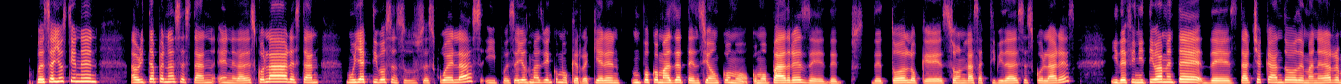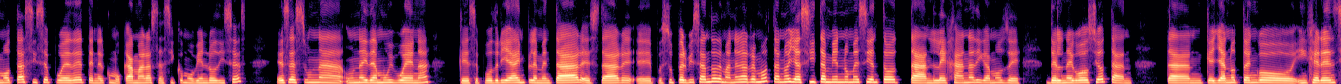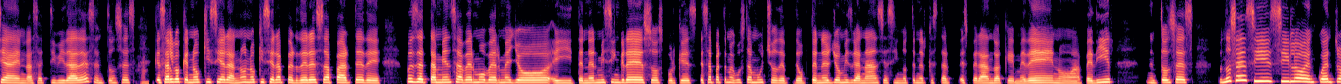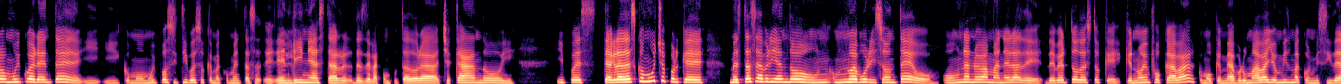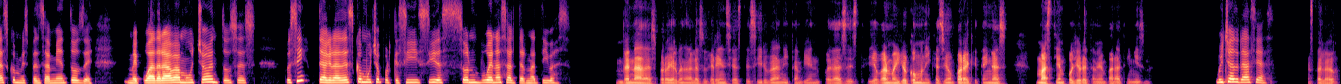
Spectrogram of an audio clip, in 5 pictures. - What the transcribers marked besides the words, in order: none
- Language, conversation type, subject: Spanish, advice, ¿Cómo puedo manejar sentirme abrumado por muchas responsabilidades y no saber por dónde empezar?
- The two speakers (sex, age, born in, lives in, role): female, 60-64, Mexico, Mexico, user; male, 30-34, Mexico, Mexico, advisor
